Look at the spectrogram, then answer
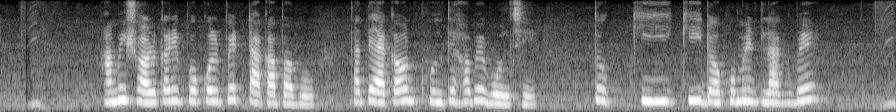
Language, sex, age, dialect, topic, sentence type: Bengali, female, 25-30, Northern/Varendri, banking, question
